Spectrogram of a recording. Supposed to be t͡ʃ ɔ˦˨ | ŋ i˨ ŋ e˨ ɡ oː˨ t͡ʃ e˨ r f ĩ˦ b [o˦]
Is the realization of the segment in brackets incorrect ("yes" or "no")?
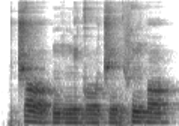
yes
